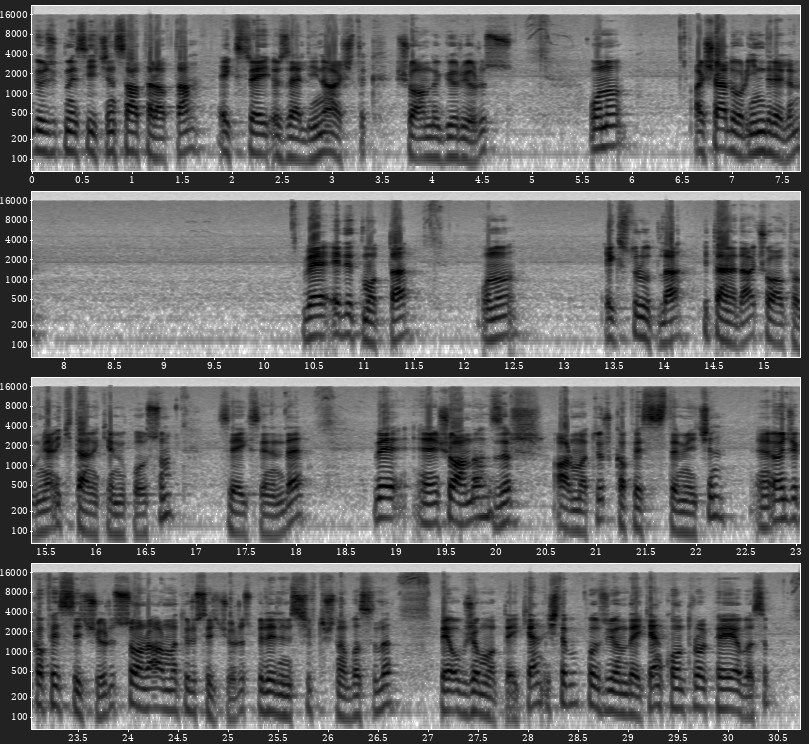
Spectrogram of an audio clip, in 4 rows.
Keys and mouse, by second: 0.8-8.5 drag, 8.5 middle click, 10.9 Tab, 11.6-13.5 drag, 13.7 e, 18.3 Tab, 18.6 click, 20.4 click, 22.8-25.8 drag, 25.8-27.3 middle drag, 27.3-29.7 drag, 29.7 ctrl+p.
